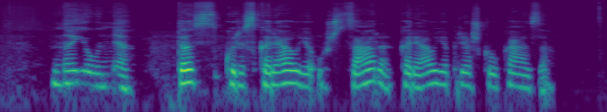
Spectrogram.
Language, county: Lithuanian, Vilnius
